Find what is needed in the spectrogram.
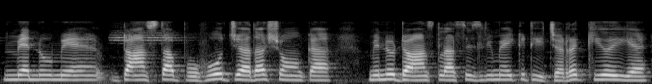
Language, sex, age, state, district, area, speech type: Punjabi, female, 45-60, Punjab, Amritsar, urban, spontaneous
